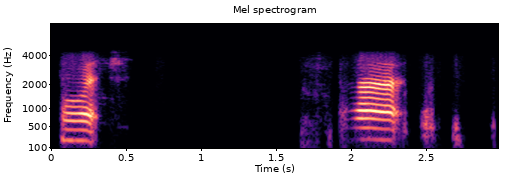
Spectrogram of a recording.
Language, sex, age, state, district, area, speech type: Manipuri, female, 30-45, Manipur, Kangpokpi, urban, conversation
